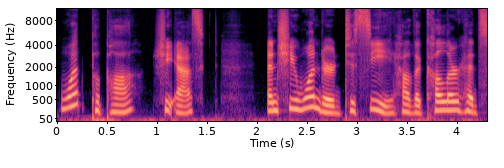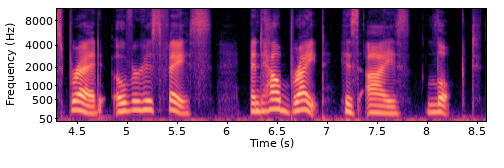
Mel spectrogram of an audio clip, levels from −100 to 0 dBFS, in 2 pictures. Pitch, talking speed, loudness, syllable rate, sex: 200 Hz, 160 wpm, -19 LUFS, 4.2 syllables/s, female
